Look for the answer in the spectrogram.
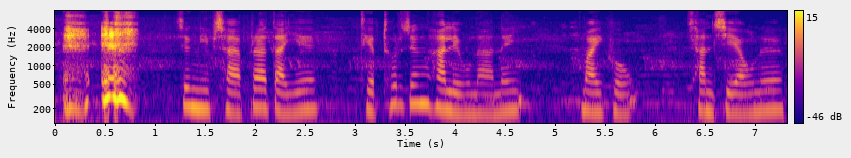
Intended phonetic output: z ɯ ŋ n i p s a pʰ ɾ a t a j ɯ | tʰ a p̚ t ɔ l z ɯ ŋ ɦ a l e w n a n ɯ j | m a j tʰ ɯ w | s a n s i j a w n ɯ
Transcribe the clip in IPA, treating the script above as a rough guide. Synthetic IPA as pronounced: z ɯ ŋ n i p s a pʰ ɾ a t a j ɯ | tʰ e p̚ tʰ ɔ ɾ z ɯ ŋ ɦ a l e w n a n ɯ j | m a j kʰ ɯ w | s a n s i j a w n ɯ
